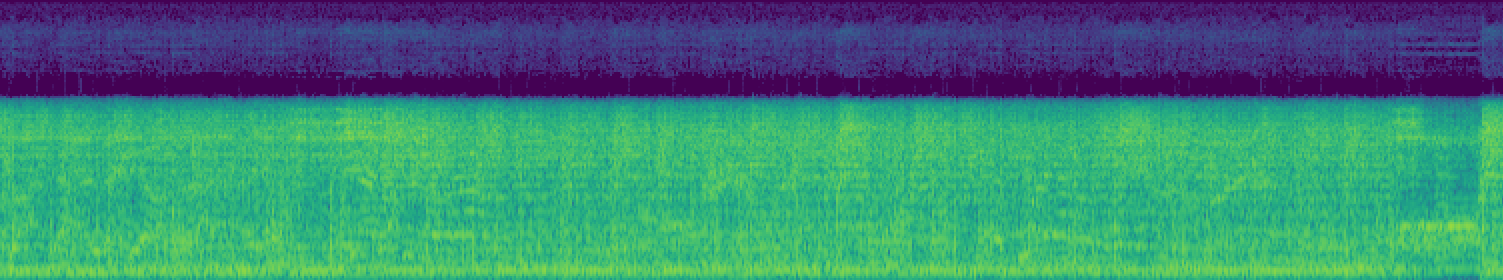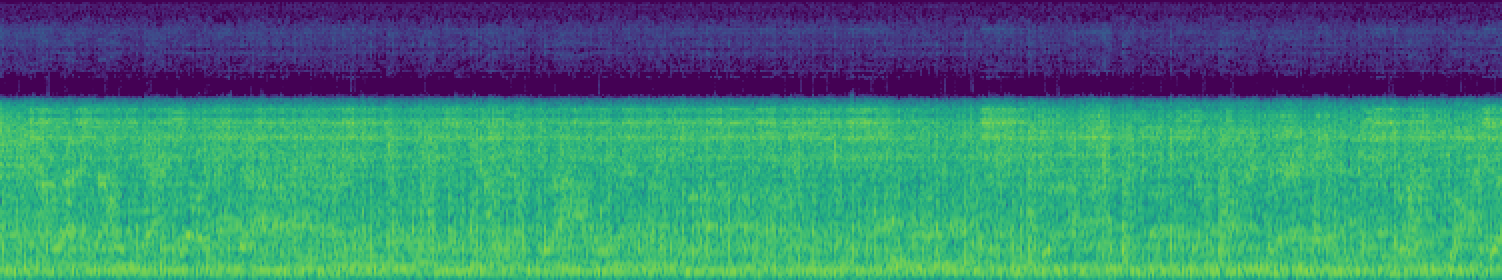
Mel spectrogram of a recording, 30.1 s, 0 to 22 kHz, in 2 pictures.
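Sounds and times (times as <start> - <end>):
person singing: 0.0 - 9.0, 13.9 - 18.5
rock band playing loudly: 0.0 - 30.0.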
